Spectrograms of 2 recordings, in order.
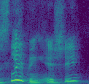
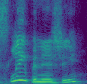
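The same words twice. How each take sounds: First: Said in the usual way. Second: Mock high quote. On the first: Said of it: "but I said". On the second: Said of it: "Laura says".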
